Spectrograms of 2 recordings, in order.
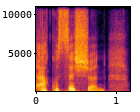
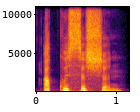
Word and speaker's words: acquisition: Pronunciation wise, a is a primary stress while Z is a third um syllable. You know the third stressed syllable. So acquisition again. Acquisition. Acquisition. All right. Acquisition. Okay. The permissions is on the third syllable.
